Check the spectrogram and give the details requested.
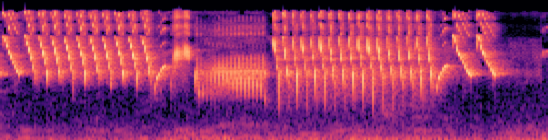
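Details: Canary lure song meant to set other canaries singing long rolling phrases: fast trilled sweeps, a brief harsh buzzy burst, then more rapid rolling trills ending in slower slurred notes.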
